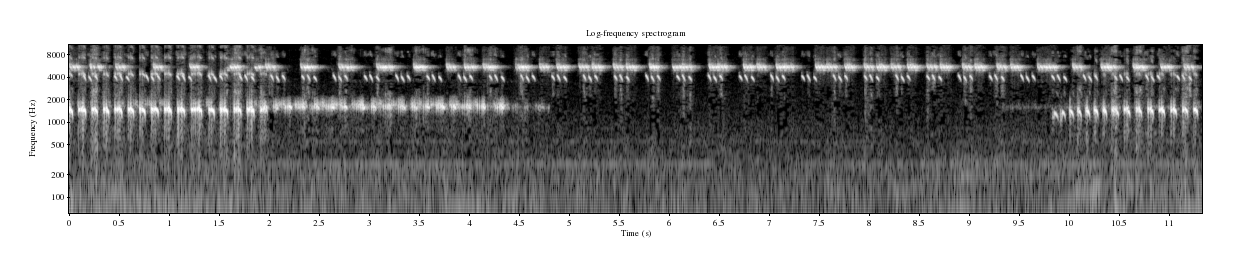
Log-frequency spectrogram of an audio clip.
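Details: Crickets, said to repel rats and cause drowsiness: dense high chirping throughout, a lower pulsed trill for the first half that stops, then returns near the end, with a continuous chorus of overlapping callers.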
